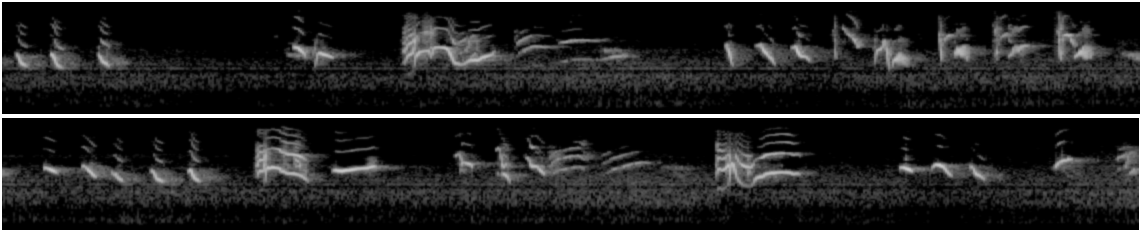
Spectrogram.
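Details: ['Lone caged American goldfinch that learned from a tutor recording sings a nearly continuous, rapid twitter of high chirps and slurred whistles, with almost no pause over several seconds.']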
